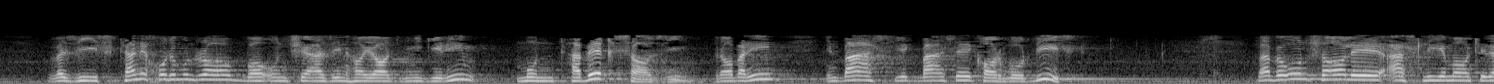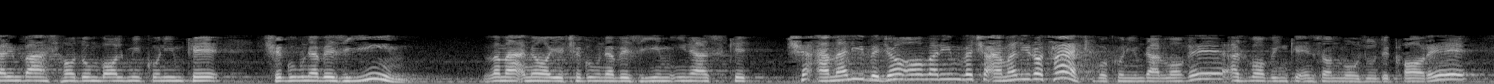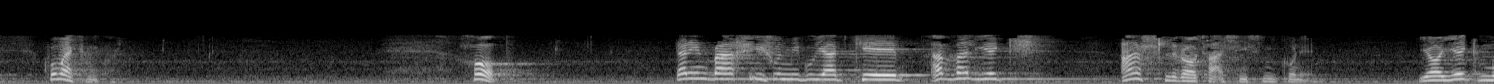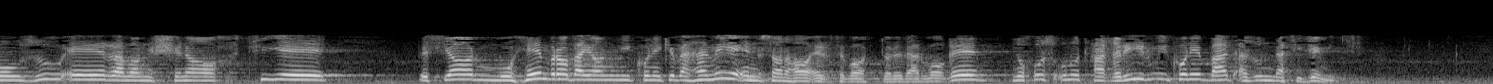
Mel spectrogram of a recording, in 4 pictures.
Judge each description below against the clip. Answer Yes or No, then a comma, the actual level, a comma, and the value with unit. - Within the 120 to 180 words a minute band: No, slow, 105 wpm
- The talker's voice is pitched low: No, medium, 170 Hz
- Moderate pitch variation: No, wide, 7.9 semitones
